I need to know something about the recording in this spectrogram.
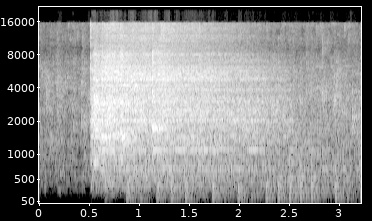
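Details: Dafra Zig 50cc scooter started on the button with brake pulled; sharp start-up burst, then quick even putter settling into idle; starts cleanly.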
